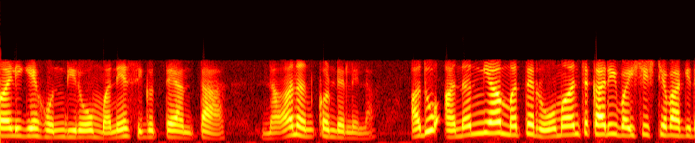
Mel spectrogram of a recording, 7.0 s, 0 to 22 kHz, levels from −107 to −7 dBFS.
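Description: No technical faults are audible.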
